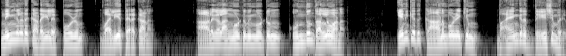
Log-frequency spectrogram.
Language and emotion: Malayalam, angry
